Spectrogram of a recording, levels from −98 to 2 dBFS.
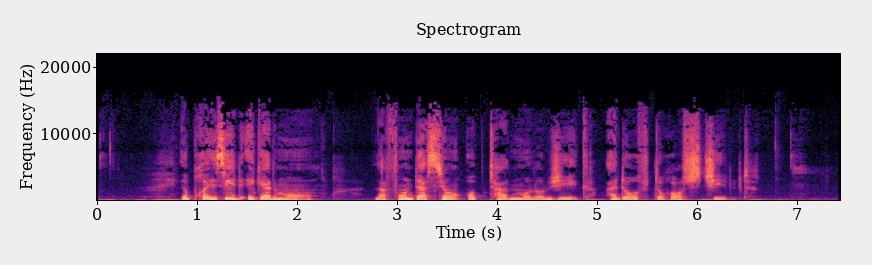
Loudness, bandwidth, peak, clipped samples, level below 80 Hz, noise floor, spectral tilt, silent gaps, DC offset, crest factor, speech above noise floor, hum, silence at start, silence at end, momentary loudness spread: -19 LUFS; 15 kHz; -2 dBFS; under 0.1%; -40 dBFS; -51 dBFS; -4 dB/octave; none; under 0.1%; 18 dB; 33 dB; none; 0.05 s; 0.75 s; 16 LU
